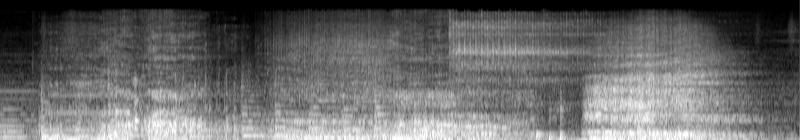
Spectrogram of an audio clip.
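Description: A walrus roaring loudly: one long, growling roar of about four seconds, then after a brief break a second, harsher roar that cuts off just before the end.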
